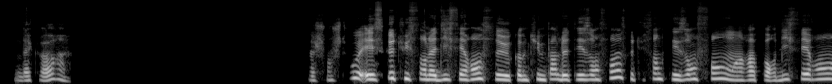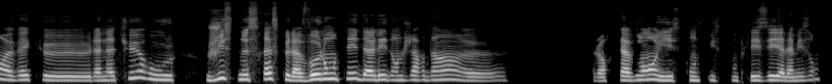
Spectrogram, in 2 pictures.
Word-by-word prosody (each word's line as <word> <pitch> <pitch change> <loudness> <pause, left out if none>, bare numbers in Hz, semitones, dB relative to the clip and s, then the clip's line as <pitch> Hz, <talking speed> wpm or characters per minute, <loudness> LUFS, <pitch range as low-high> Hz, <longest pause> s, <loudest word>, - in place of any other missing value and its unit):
D'accord. 185 +3 -6 2.4
Ça 190 - -9
change 200 +1 -14
tout. 290 +1 -2
Et 225 - +6
est - - +6
ce 220 - -10
que 280 - +3
tu 270 -2 +1
sens 230 +1 -2
la 220 -1 +6
différence? 230 +4 0
Heu, 220 -2 +5
comme 210 -1 0
tu 225 - -3
me 215 - +1
parles 240 -1 0
de 215 - +5
tes 220 +1 -1
enfants. 225 +9 0
Est - - +1
ce 310 - -22
que 240 - -7
tu 210 - -27
sens 255 +3 -3
que 245 - -34
tes 220 -3 0
enfants 250 +3 -1
ont 215 -5 -1
un 195 - -2
rapport 200 -2 -2
différent 240 +3 0
avec, 215 0 -1
heu, 185 -2 0
la 185 - 0
nature 285 +11 -2
ou 215 -3 +1 0.3
juste 255 +9 +1
ne 230 0 +1
serait-ce 255 +4 +1
que 220 - +1
la 180 -3 +5
volonté 255 +6 +4
d'aller 220 -1 +3
dans 205 -1 -6
le 200 - -4
jardin, 205 +2 -2
heu? 175 +2 -7 0.9
Alors 170 0 -5
qu'avant 205 +4 +3
ils 190 -1 +1
se - - -23
com 190 -1 -4
ils 195 - -10
se - - -28
complaisaient 190 +1 -1
à 180 - +3
la 170 -1 -1
maison 195 +6 -9
215 Hz, 215 wpm, -20 LUFS, 190-235 Hz, 2.4 s, Et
